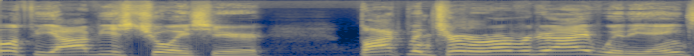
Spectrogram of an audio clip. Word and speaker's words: Bachman: And I've talked to Randy about it and he said, "Yeah, of course it's Randy Bachman. Most people say Randy Bachmann. It's fine." Here, I'm going to say it right though.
